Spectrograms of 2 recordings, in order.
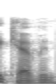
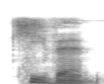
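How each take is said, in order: First: Said in the usual way. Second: Kevin said "KEE-vin"; long EE in the first syllable of Kevin; unusual name pronunciation. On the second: Acted. Man correcting someone on his name, long-EE pronunciation. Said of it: "it's pronounced Kevin".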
